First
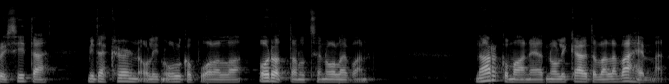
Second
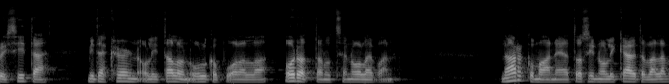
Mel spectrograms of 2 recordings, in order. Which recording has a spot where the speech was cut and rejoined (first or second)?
first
